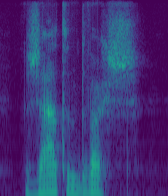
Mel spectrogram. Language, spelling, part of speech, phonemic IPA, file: Dutch, zaten dwars, verb, /ˈzatə(n) ˈdwɑrs/, Nl-zaten dwars.ogg
- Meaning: inflection of dwarszitten: 1. plural past indicative 2. plural past subjunctive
